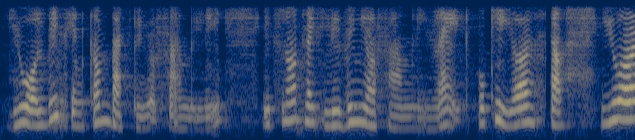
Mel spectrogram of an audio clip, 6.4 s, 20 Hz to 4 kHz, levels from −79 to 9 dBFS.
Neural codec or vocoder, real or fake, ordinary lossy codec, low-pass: codec, 44.1 kHz, 2.6 kbps, SNAC; fake; none; 3.6 kHz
